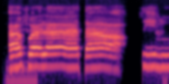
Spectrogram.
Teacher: Jangan dinaikkan tanya, jangan tak.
